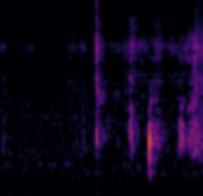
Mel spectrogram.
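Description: Cardstock paper box being handled: light taps and clicks from about a second in, one short sharp squeak about halfway through, then paper rustling near the end.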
